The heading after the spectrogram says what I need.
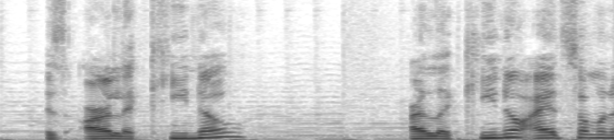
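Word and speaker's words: Arlecchino: my pronunciation and I I thought it was like for sure arlachino because like the double C would generally give us like the the CH sound and then there's a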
